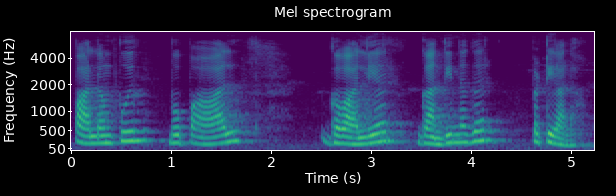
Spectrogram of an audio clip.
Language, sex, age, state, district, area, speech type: Punjabi, female, 30-45, Punjab, Amritsar, urban, spontaneous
